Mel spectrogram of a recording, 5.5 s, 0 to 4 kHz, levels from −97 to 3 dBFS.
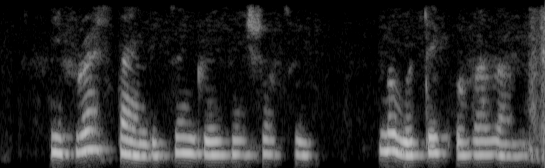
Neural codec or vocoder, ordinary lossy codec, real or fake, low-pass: none; none; real; 3.6 kHz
